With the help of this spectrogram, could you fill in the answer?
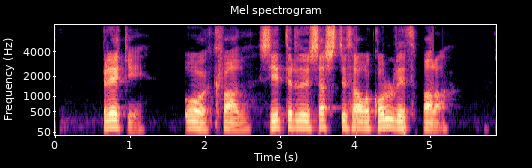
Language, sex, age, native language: Icelandic, male, 16, Icelandic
